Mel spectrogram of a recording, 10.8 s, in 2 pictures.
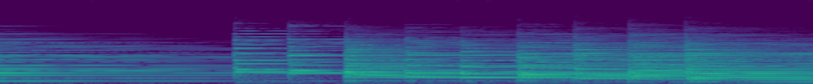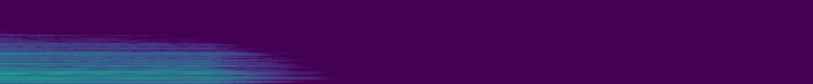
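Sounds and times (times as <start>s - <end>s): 
enhanced piano: 0.0s - 7.2s.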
